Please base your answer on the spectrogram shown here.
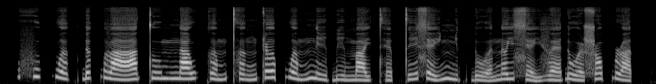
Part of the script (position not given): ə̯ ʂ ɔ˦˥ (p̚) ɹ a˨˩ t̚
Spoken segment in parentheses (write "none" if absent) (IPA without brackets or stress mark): p̚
